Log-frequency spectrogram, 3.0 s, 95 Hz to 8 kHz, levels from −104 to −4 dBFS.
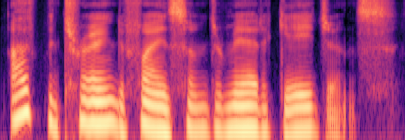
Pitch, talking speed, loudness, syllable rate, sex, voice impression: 145 Hz, 160 wpm, -16 LUFS, 4.2 syllables/s, female, feminine, very adult-like, intellectual, calm, slightly elegant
